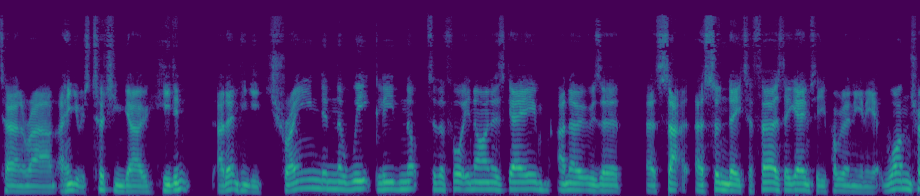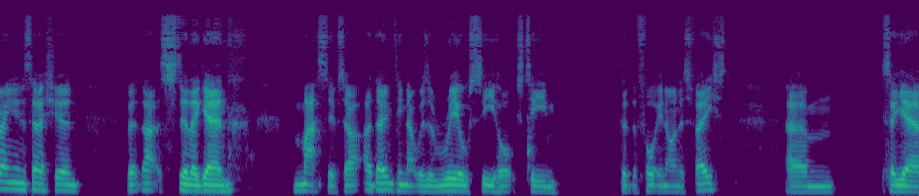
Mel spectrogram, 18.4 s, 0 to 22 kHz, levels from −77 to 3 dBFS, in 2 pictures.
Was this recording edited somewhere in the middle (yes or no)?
no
